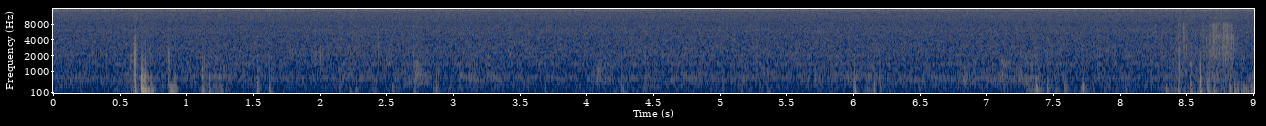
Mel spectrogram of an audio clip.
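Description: Faint, scattered gurgles and low rumbles in a quiet room, ordinary stomach growling from gas and fluid moving through the gut.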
